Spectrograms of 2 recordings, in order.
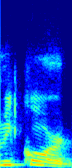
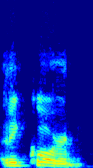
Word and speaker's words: record: Bahasa Inggris itu suka ada kata-kata yang tulisannya sama tapi cara membacanya beda dan artinya beda. Nah, kalau merekam itu record, kalau yang di sini artinya apa? Bacaannya record. Record itu adalah catatan.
